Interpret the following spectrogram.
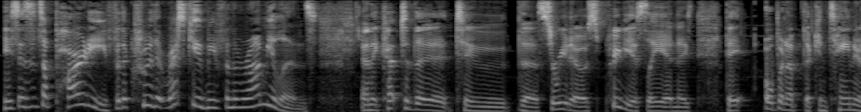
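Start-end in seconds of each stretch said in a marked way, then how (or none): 0.3-3.2 high cheerful alien voice; alien Klar. Retold or imitated. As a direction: pitch up into the chirpy alien.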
